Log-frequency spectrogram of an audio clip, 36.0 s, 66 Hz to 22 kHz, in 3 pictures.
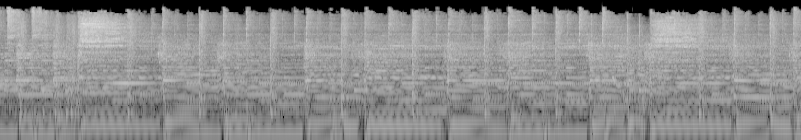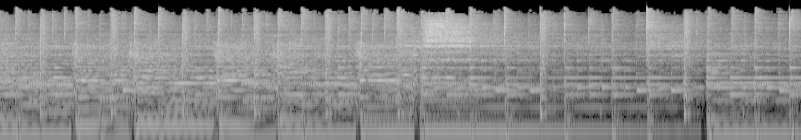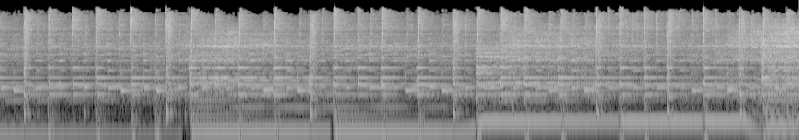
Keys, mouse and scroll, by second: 0.4-2.2 drag, 2.7-3.4 shift+middle drag, 3.4 click, 3.6 shift+middle click, 4.5-7.0 drag, 7.4-11.3 drag, 13.6 click, 14.2-14.9 shift+middle drag, 14.9-15.2 scroll up 1, 15.2 scroll down 2, 15.4-16.2 shift+middle drag, 16.2-19.6 drag, 19.6-20.0 scroll down 10, 20.0-20.7 scroll up 7, 20.2 shift+middle click, 20.7 shift+middle click, 21.0 click, 21.3 click, 22.2-25.4 drag, 25.4-25.7 scroll down 2, 25.7-26.2 shift+scroll up 2, 26.2 ctrl+s, 27.0-28.4 drag, 28.8-29.8 drag, 30.7 click, 31.1 ctrl+s, 31.4 click, 31.8 scroll down 3, 32.8-34.4 drag, 34.4-34.9 scroll down 10, 34.9-35.2 scroll up 1, 35.2 shift+middle click.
